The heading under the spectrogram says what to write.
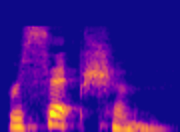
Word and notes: reception: British English

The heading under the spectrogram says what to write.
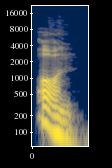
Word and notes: on: British English

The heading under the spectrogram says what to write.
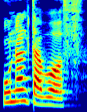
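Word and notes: un altavoz: Spanish (Spain)

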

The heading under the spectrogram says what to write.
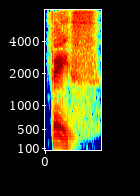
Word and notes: face: British English

